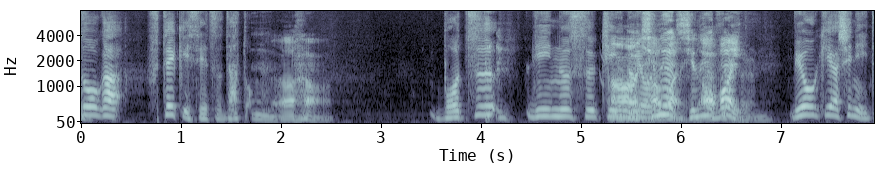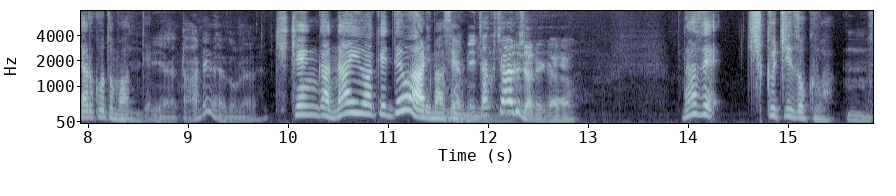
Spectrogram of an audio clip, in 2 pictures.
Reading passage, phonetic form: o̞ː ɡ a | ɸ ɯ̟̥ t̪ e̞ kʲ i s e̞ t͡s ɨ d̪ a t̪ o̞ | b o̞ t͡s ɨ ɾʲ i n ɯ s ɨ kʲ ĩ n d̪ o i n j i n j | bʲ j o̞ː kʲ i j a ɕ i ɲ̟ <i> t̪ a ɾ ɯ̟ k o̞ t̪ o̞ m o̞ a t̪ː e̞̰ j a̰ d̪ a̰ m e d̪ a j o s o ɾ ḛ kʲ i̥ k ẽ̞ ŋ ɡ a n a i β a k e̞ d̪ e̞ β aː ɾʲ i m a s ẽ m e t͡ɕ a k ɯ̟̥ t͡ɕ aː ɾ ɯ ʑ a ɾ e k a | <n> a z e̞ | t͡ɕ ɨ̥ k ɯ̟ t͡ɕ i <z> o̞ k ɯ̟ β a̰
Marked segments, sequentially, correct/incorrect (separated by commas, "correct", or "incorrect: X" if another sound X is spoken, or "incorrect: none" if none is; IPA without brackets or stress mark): incorrect: iː, correct, correct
